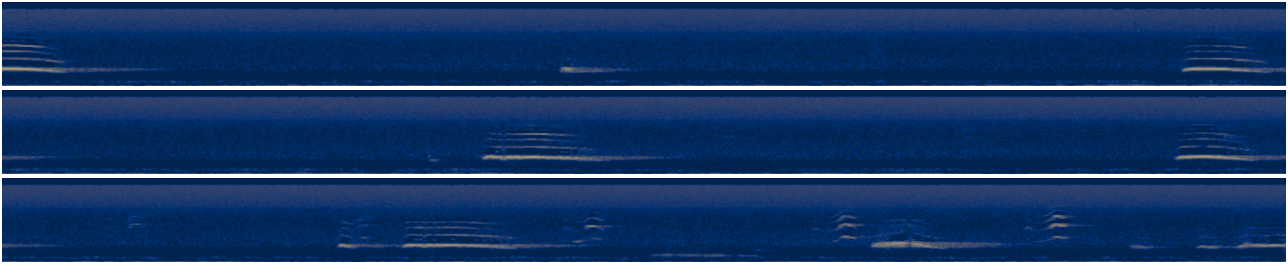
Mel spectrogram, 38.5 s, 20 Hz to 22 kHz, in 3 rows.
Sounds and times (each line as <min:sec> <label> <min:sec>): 0:00.0 wind noise in the trees 0:38.5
